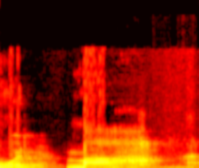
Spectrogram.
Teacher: in English simply translates to falling rising tone in order to pronounce this tone you're going to have to drop your voice go little down and you have to raise it back up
